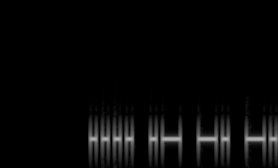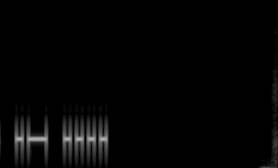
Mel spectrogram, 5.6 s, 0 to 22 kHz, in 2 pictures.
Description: Morse code, heard as a keyed tone, about 20 wpm, 700 Hz. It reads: HANNAH
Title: USA Common Names - 20wpm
